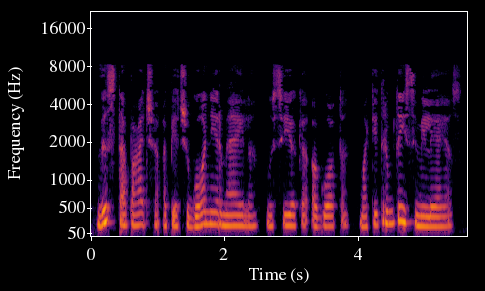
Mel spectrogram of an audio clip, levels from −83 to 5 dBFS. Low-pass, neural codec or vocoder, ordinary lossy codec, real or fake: 9.9 kHz; none; MP3, 32 kbps; real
